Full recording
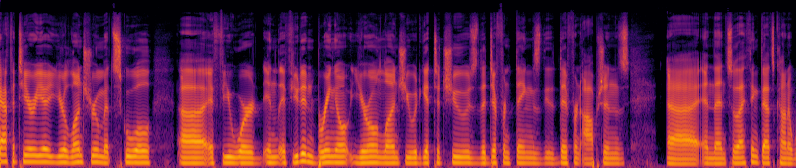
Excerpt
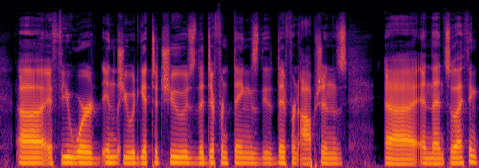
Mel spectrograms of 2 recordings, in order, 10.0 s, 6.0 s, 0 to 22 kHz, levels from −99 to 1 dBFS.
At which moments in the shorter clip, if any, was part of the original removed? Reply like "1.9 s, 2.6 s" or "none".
1.5 s

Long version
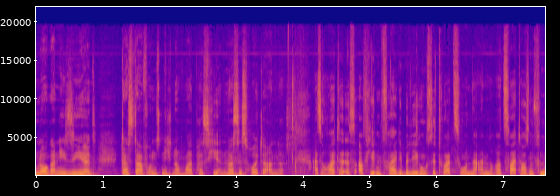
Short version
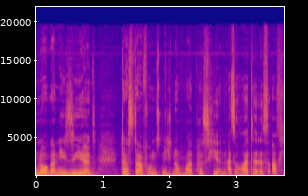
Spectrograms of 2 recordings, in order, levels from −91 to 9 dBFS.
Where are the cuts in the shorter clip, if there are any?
2.8 s

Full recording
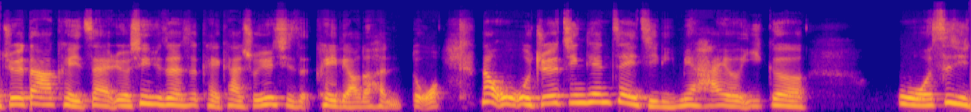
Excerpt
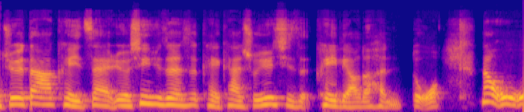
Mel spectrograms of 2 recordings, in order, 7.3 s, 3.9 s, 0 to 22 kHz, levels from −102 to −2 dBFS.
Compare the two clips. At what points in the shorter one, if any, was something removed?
none

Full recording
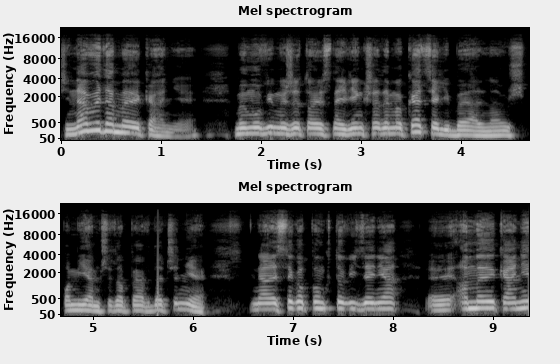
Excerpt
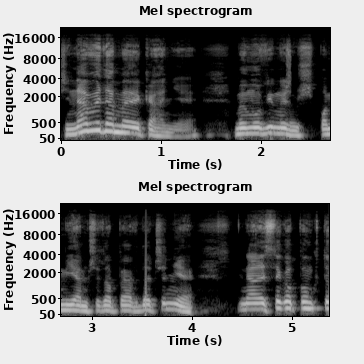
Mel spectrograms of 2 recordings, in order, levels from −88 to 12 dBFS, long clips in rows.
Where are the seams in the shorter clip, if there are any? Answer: 2.3 s

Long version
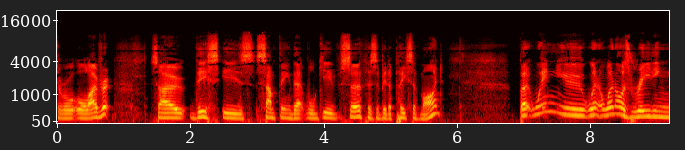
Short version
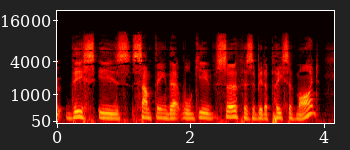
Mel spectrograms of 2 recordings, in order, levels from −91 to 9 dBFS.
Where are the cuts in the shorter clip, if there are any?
none

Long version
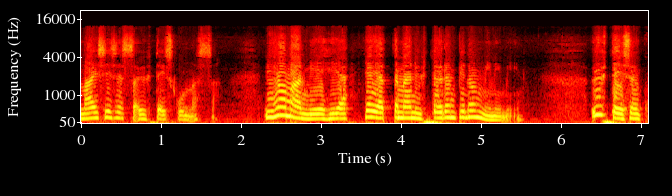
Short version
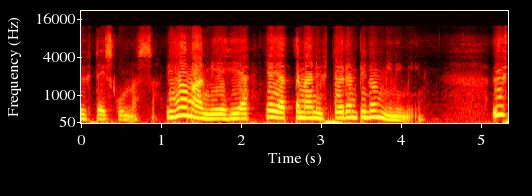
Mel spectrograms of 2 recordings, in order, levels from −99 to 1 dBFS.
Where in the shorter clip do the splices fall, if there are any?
1.0 s

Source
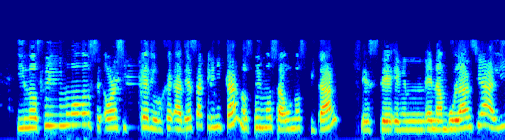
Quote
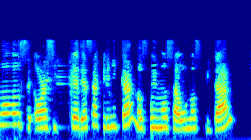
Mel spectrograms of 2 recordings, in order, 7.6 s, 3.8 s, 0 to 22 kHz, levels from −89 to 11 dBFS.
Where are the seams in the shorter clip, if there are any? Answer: 1.2 s

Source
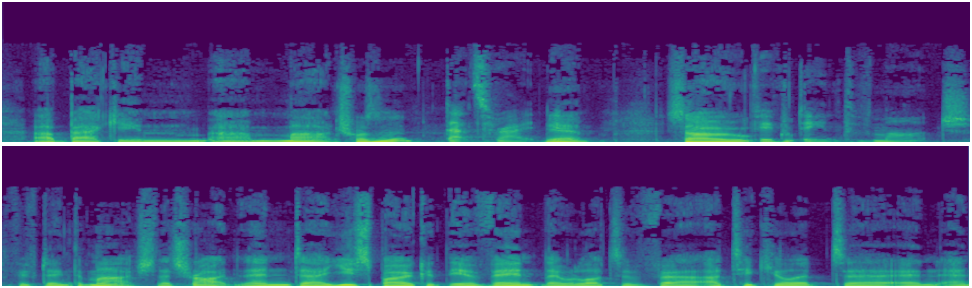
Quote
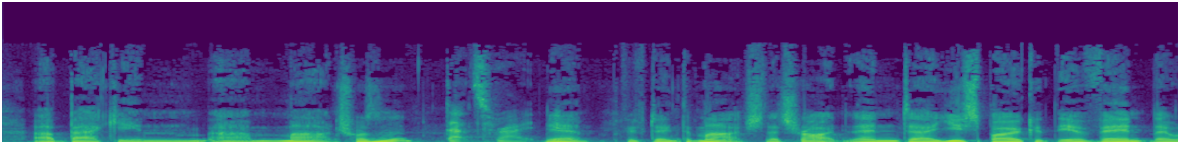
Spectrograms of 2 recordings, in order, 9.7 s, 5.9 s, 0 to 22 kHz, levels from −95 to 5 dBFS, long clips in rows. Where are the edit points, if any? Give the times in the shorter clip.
3.1 s

